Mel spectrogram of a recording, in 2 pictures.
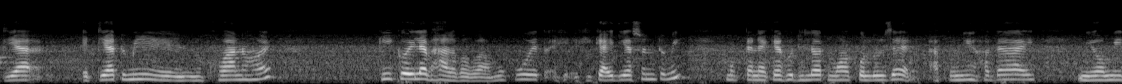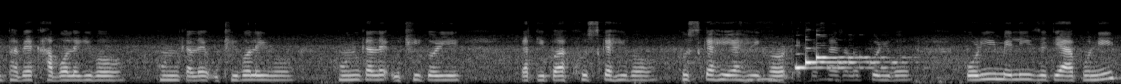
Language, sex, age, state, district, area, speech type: Assamese, female, 60+, Assam, Golaghat, urban, spontaneous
